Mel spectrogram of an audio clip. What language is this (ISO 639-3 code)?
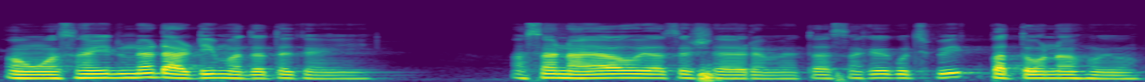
snd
